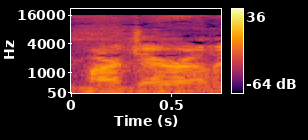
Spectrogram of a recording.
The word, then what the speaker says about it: Margera: Margera, there you go.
